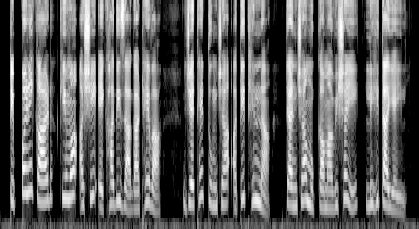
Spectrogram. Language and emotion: Marathi, neutral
